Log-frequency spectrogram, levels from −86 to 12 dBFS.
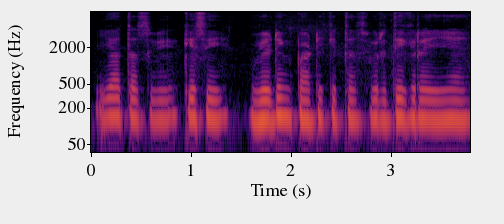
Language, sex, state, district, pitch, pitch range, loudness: Hindi, male, Bihar, Kishanganj, 140 Hz, 135-145 Hz, -36 LUFS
